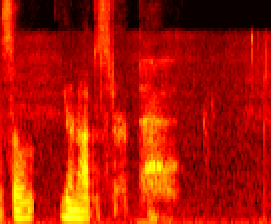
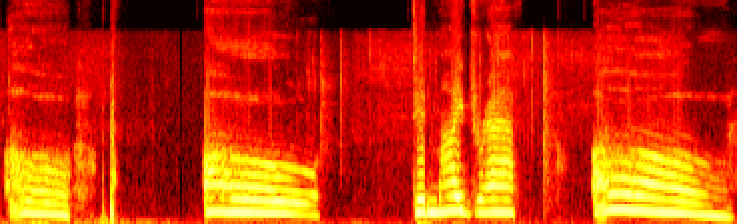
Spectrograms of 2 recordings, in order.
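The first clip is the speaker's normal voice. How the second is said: higher, louder, broken-up exclamations; stunned; 8 semitones higher, 7 dB louder, much slower than usual. Acted. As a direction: reel from the news, half choked up. Shock at sister's news.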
